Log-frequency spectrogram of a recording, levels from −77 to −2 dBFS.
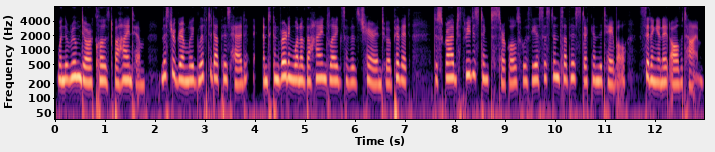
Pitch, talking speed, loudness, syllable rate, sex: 235 Hz, 210 wpm, -19 LUFS, 5.4 syllables/s, female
